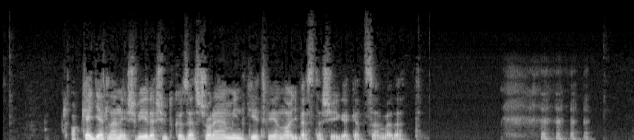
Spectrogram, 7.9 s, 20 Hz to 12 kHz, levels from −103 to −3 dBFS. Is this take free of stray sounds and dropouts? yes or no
no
